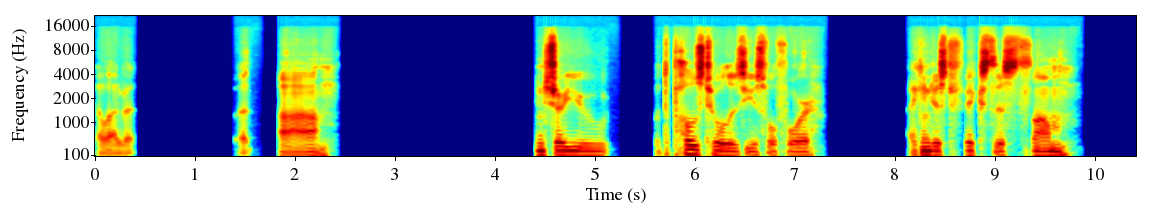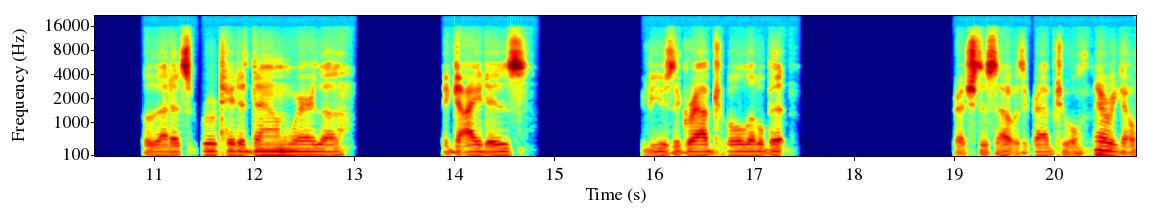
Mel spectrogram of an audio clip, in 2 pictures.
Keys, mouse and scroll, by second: 1.3 middle click, 1.8 shift+middle click, 2.4-2.8 scroll, 4.3 scroll, 4.6-5.5 scroll up 2, 4.9 middle click, 5.5-9.2 drag, 6.4 f, 9.7-13.3 drag, 14.9-15.8 typing, 16.2 click, 17.2 click, 17.5-18.2 typing, 18.1-19.3 drag, 20.2 click, 20.3-20.8 middle drag.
